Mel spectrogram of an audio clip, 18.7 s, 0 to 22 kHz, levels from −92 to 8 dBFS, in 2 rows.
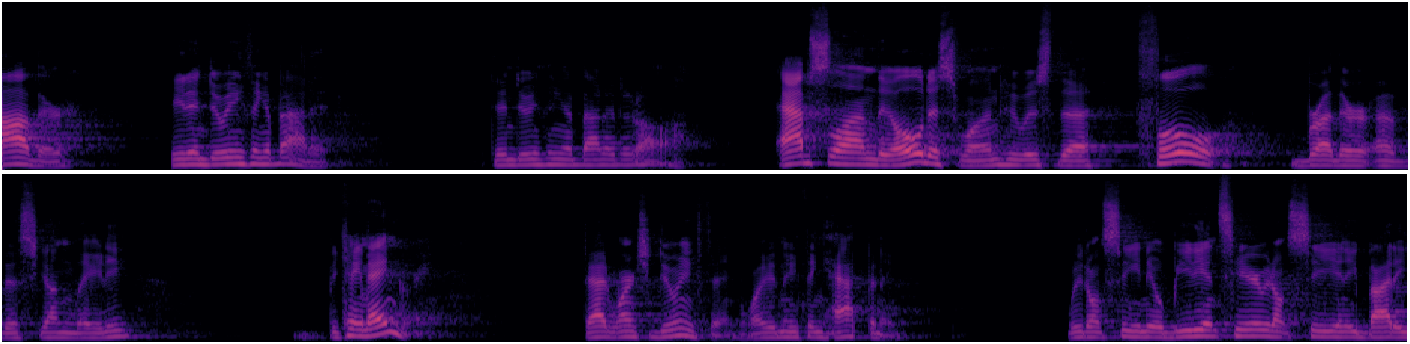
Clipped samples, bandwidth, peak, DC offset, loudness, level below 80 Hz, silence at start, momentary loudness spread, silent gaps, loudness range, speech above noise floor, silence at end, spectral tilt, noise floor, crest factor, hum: under 0.1%; over 20 kHz; -24 dBFS; under 0.1%; -48 LUFS; under -90 dBFS; 0 s; 17 LU; none; 8 LU; 39 dB; 0 s; -4.5 dB/octave; -87 dBFS; 24 dB; none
